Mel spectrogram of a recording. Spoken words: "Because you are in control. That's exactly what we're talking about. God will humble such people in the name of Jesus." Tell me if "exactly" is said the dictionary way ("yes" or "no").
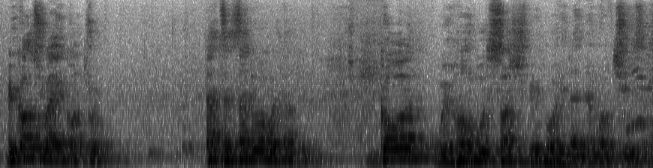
no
